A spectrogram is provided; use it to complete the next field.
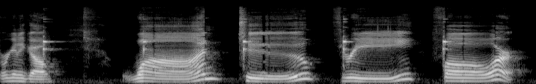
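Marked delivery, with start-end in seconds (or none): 1.2-5.1 very slow, voice pulsing between beats. Showing learners how to count quarter notes: pulsing the voice between beats. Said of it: "you're gonna pulse your voice like that".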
